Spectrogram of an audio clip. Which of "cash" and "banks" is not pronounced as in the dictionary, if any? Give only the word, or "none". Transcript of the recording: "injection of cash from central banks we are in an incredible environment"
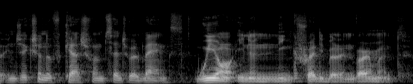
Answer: none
